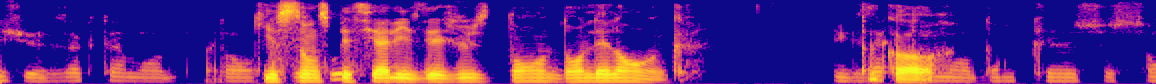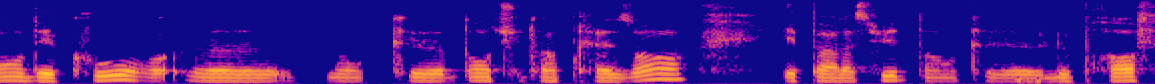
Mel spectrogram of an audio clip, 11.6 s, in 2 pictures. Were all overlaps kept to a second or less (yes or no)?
no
